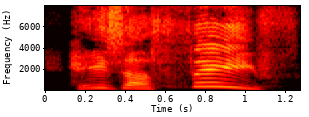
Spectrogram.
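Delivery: high, loud, drawn-out accusation; acted outraged shout. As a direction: cry it out in mock outrage. Jameson's outburst acted out in retelling.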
